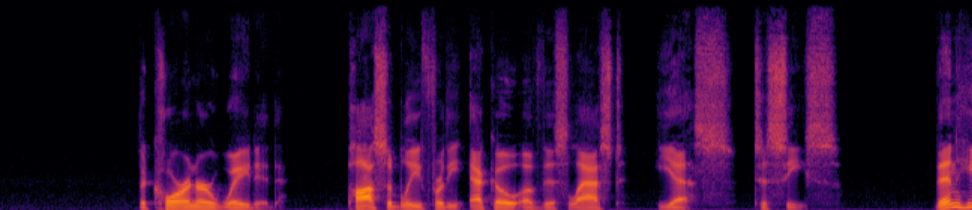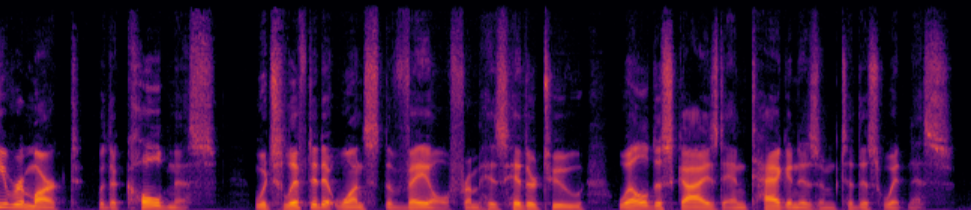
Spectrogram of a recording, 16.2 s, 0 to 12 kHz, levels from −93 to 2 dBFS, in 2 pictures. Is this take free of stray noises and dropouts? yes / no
yes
